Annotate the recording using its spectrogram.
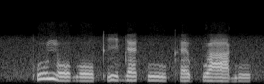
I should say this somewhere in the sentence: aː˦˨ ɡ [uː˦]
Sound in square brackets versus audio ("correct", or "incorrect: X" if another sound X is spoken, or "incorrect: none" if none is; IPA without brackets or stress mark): incorrect: u˦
